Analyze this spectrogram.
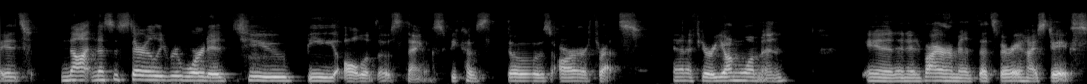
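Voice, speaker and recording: A woman with an American accent and a plain, everyday voice speaks at a fairly slow pace, her pitch fairly low and her intonation fairly even. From Maine, US. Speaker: director of user experience design. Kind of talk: interview.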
